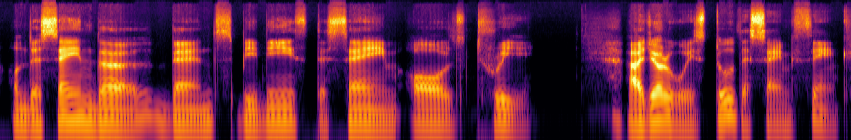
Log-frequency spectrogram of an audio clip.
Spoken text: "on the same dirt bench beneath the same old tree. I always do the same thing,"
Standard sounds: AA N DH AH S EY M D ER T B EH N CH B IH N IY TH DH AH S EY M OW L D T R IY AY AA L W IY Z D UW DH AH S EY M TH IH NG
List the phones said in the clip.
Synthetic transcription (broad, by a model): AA N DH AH S EY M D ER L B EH N S B IH N IY TH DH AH S EY M OW L D T R IY AY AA L W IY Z D UW DH AH S EY M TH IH NG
